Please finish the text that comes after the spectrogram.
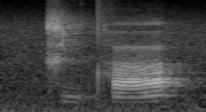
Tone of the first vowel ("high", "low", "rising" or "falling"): low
